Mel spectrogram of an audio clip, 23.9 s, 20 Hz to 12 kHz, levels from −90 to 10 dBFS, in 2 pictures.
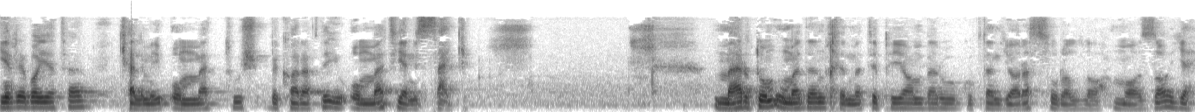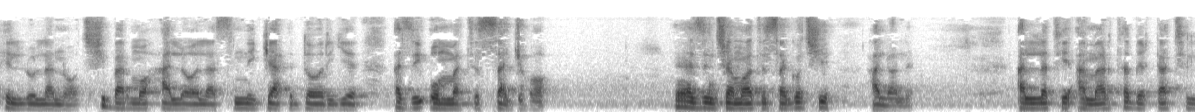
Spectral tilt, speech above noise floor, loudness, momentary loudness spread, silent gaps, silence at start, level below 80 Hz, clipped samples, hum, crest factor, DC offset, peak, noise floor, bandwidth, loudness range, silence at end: -5 dB/octave; 34 dB; -21 LUFS; 15 LU; none; 0 s; -62 dBFS; under 0.1%; none; 22 dB; under 0.1%; 0 dBFS; -54 dBFS; 7.8 kHz; 5 LU; 0 s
